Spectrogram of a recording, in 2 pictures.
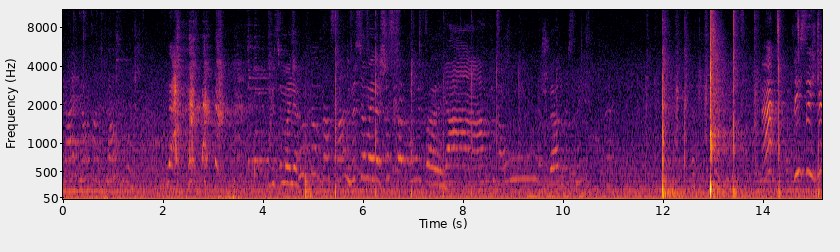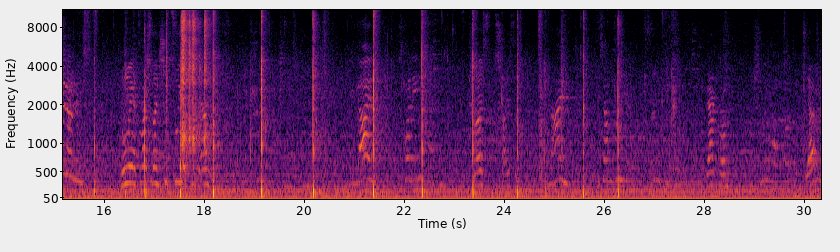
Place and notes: kids playing football in a fenced area. comeniuzplatz, friederichshain, berlin. recorded with zoom 4hn - normalized.
the weather is beautiful.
